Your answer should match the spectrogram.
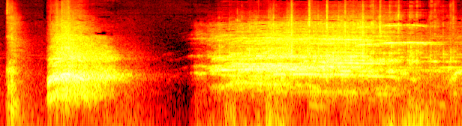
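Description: A crowd shouting and cheering: a short loud collective shout about half a second in, then, after a brief silent break, sustained cheering that fades a little near the end.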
